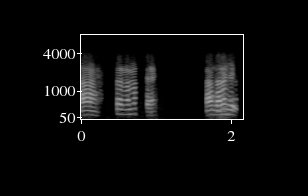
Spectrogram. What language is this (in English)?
Kannada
